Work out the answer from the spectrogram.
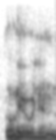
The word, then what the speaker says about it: Leonin: I can never pronounce their names. Leonin. Leonin, that's it.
